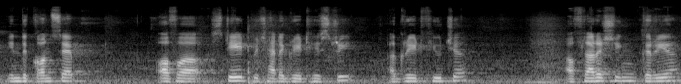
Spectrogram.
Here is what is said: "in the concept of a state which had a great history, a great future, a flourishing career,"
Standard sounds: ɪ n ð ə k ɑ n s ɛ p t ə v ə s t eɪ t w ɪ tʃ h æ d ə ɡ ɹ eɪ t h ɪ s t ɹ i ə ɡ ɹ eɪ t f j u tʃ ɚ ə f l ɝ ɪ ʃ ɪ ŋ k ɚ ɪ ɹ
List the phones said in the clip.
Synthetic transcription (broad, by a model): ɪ n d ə k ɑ n s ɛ p t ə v ə s t eɪ t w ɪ tʃ h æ d ə ɡ ɹ eɪ t h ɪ s t ɹ i ə ɡ ɹ eɪ t f j u tʃ ɚ ə f l ɝ ɪ ʃ ɪ ŋ k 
